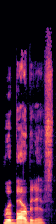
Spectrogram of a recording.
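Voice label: "rebarbative", US English; pronunciations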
